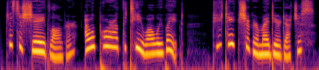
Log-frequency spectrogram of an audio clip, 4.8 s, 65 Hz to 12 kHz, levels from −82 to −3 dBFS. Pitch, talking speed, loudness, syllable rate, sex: 270 Hz, 250 wpm, -16 LUFS, 6.2 syllables/s, female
